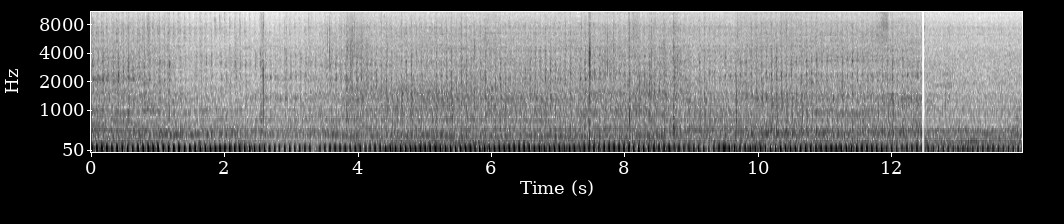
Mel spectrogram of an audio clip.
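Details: Yamaha NMAX V2.1 scooter idle with a heavy helicopter-like chopping throb about three times a second; cause found to be the cam chain tensioner, noise gone after replacing it.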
